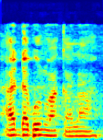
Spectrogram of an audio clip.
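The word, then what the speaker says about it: وكالة: Wakalah diucapkan dengan fatha pada waw dan kasra pada waw.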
